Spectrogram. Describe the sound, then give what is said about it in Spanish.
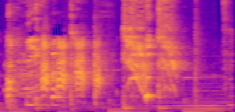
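Someone coughs hard after choking, in a run of sputtering bursts, with strained, raspy breaths between the fits. “Oye, weón, te atragantaste con John Diller, man.”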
